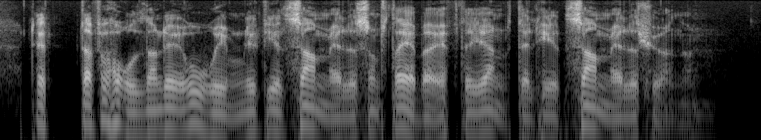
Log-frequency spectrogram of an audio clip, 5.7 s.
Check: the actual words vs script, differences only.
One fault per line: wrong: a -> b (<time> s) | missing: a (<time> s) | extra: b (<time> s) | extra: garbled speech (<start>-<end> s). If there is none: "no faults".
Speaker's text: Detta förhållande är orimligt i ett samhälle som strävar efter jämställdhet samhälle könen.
no faults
